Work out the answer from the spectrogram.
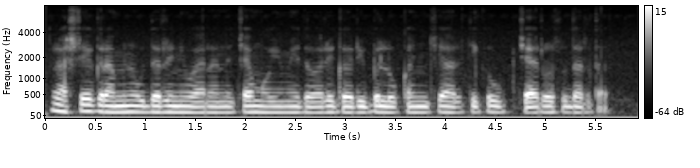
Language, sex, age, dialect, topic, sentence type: Marathi, male, 18-24, Varhadi, banking, statement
